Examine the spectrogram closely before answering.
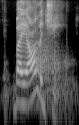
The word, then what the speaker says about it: biology: Okay, biology. Biology. Obviously, this is the third last syllable.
